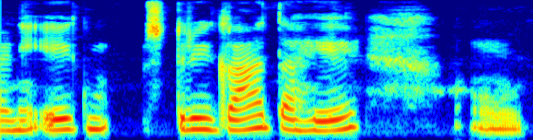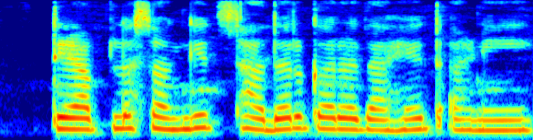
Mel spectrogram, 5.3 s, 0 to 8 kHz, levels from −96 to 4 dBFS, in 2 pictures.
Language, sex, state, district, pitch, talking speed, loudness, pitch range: Marathi, female, Maharashtra, Sindhudurg, 235 Hz, 155 wpm, -17 LUFS, 225-255 Hz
